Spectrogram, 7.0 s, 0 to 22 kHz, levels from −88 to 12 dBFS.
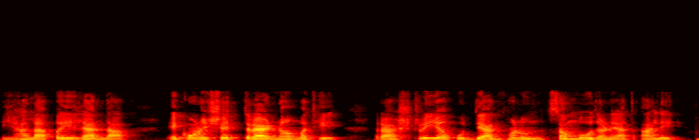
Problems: background sounds at intervals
